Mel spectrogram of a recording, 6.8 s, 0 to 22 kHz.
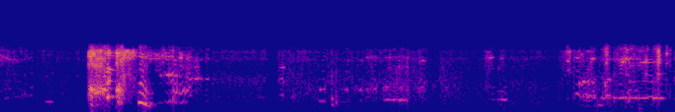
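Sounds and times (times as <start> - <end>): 
person coughing from choking on French bread pizza: 0.9 - 2.0.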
